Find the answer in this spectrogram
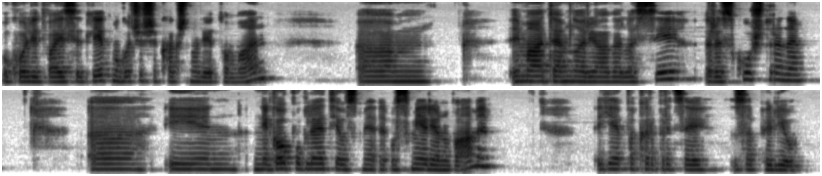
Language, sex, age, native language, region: Slovenian, female, 30-49, Slovenian, Central Slovenia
